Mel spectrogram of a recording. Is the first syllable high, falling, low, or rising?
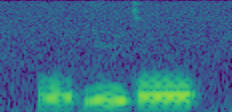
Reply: low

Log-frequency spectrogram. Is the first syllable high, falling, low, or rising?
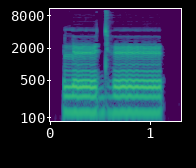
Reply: high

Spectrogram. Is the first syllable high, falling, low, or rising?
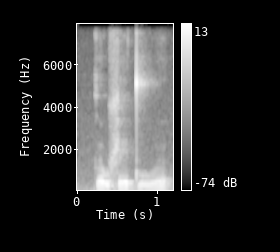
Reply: rising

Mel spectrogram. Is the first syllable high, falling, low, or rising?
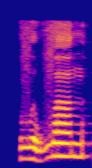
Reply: low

